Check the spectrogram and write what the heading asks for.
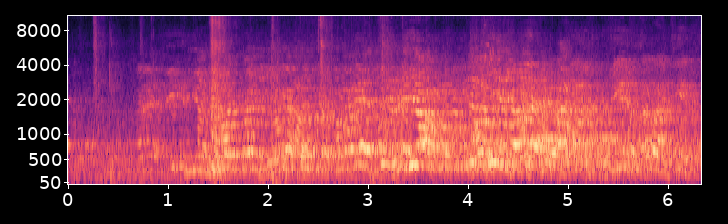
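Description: Several voices shouting and talking over one another, echoing in a large indoor football hall, with a few sharp knocks, typical of a ball being kicked.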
